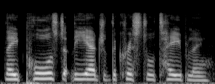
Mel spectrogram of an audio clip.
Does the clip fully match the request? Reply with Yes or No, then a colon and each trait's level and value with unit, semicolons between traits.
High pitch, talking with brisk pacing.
Yes: high, 225 Hz; fast, 250 wpm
